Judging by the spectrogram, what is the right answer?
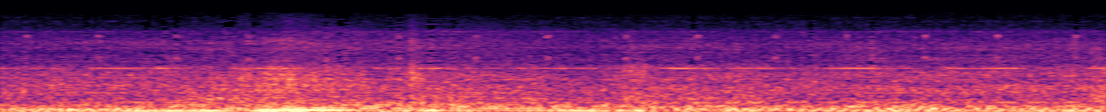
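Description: Truck backup alarm beeping at an even pace while the truck reverses, over the low, steady running of its diesel engine, heard from inside the cab.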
